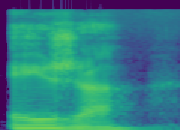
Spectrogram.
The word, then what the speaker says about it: Asia: Fíjate primero en la pronunciación de Asia con j en medio. Es un sonido no muy común en inglés, pero sí que se usa a veces. Asia.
